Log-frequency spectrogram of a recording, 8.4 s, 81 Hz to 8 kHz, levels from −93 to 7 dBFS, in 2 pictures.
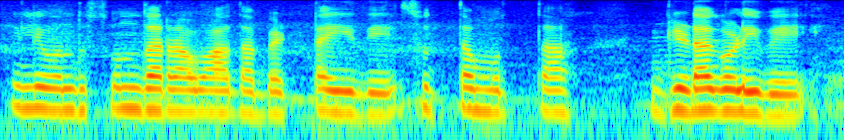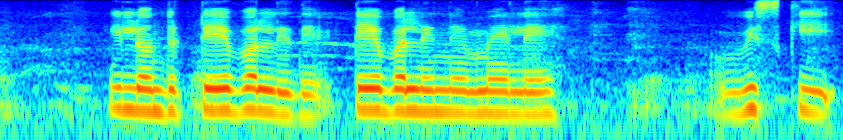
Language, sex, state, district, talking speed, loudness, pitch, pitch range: Kannada, female, Karnataka, Koppal, 100 wpm, -18 LUFS, 210 Hz, 200-220 Hz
